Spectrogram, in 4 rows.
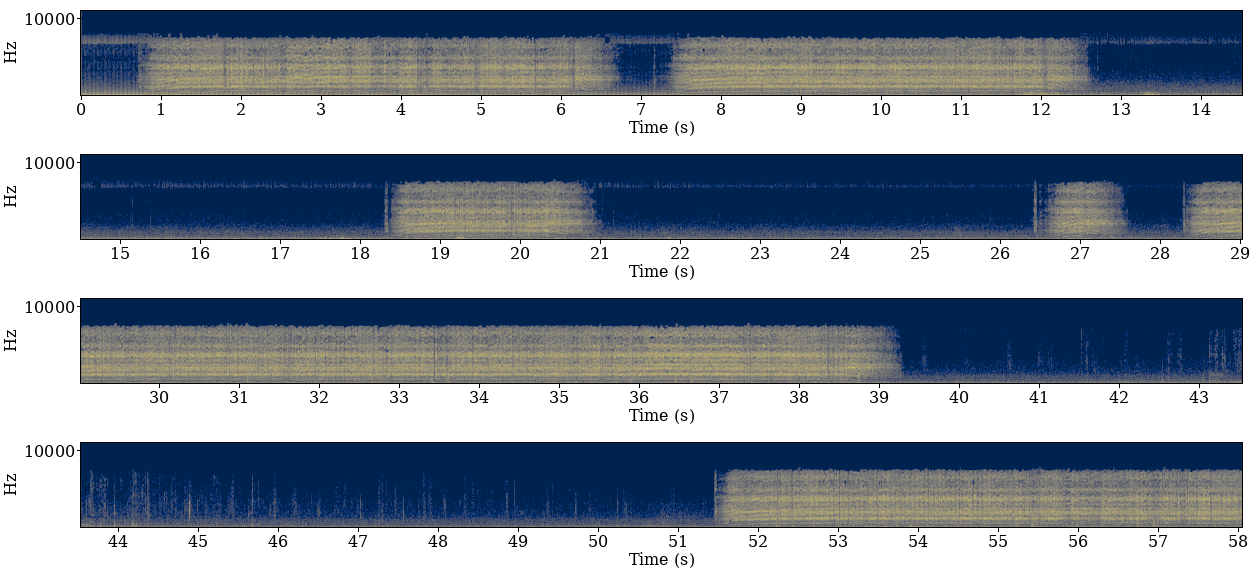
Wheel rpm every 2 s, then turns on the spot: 20, 150, 160, 90, 130, 160, 80, 0, 0, 70, 70, 0, 0, 20, 110, 160, 160, 160, 160, 50, 0, 0, 0, 0, 0, 20, 160, 160, 160.
none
